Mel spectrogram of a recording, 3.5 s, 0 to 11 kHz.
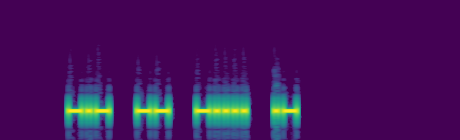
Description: Morse code, heard as a keyed tone, about 36 wpm, spaced as for 25 wpm, 700 Hz. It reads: KM6A
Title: USA Call Signs - 4 Characters - 2x Character Spacing - 35wpm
